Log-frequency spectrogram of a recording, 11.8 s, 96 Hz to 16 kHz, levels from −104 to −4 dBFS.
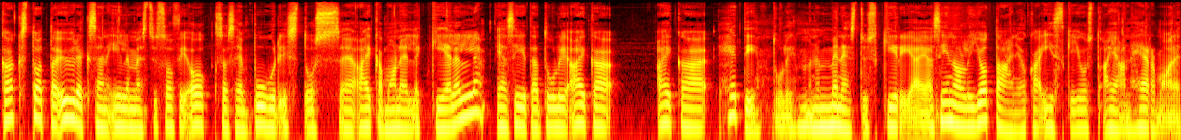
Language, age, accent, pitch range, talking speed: Finnish, 20-39, native, 145-175 Hz, 120 wpm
